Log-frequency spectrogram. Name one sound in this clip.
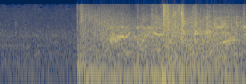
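A shell explodes with a roaring burst of fire.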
